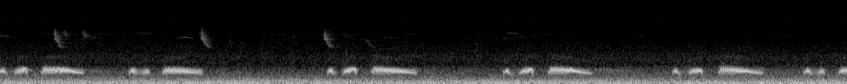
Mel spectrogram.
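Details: Spotted dove heard in decoy trapping with an earthen trap cage, giving steady coo phrases of two short notes and a long falling coo, with brief high chirps from other birds early on.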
